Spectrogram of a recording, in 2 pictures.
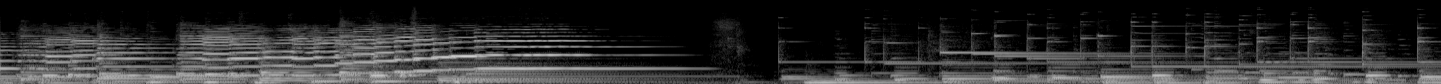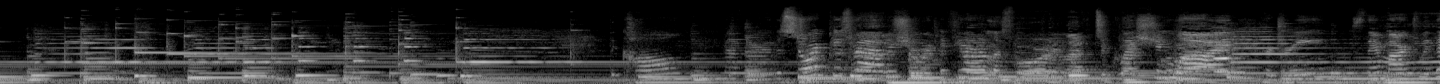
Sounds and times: Classical music: 0.0 - 7.2, 7.8 - 28.8
Guitar: 0.0 - 28.8
Inside, small room: 0.0 - 28.8
Glockenspiel: 7.8 - 28.8.

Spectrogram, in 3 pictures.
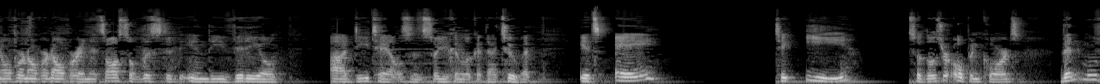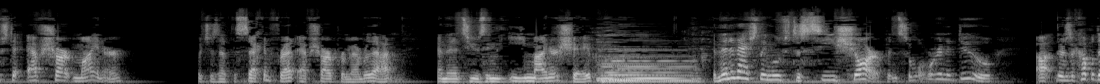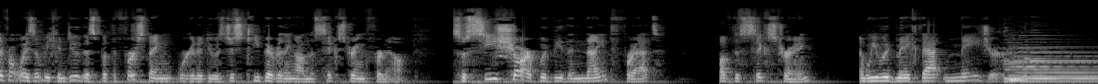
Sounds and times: Speech: 0.0 - 6.7, 7.8 - 12.4, 13.0 - 17.0, 18.1 - 32.1.

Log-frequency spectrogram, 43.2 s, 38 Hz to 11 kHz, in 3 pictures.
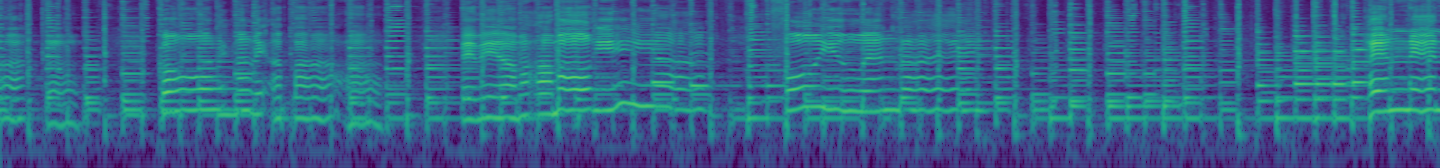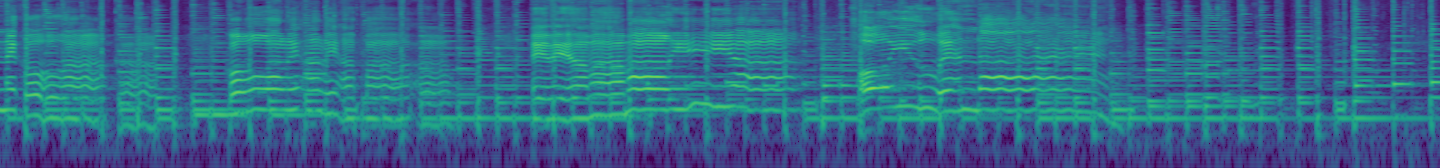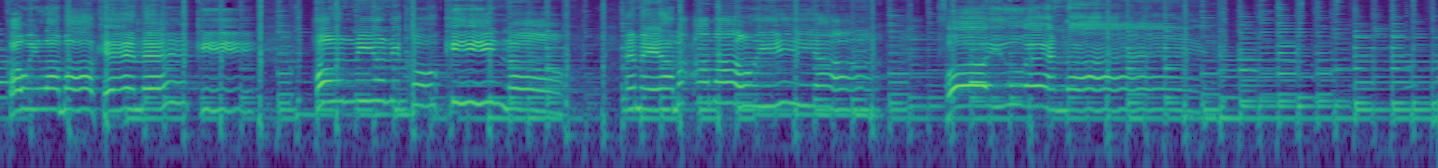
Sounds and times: Music: 0.0 - 43.1.

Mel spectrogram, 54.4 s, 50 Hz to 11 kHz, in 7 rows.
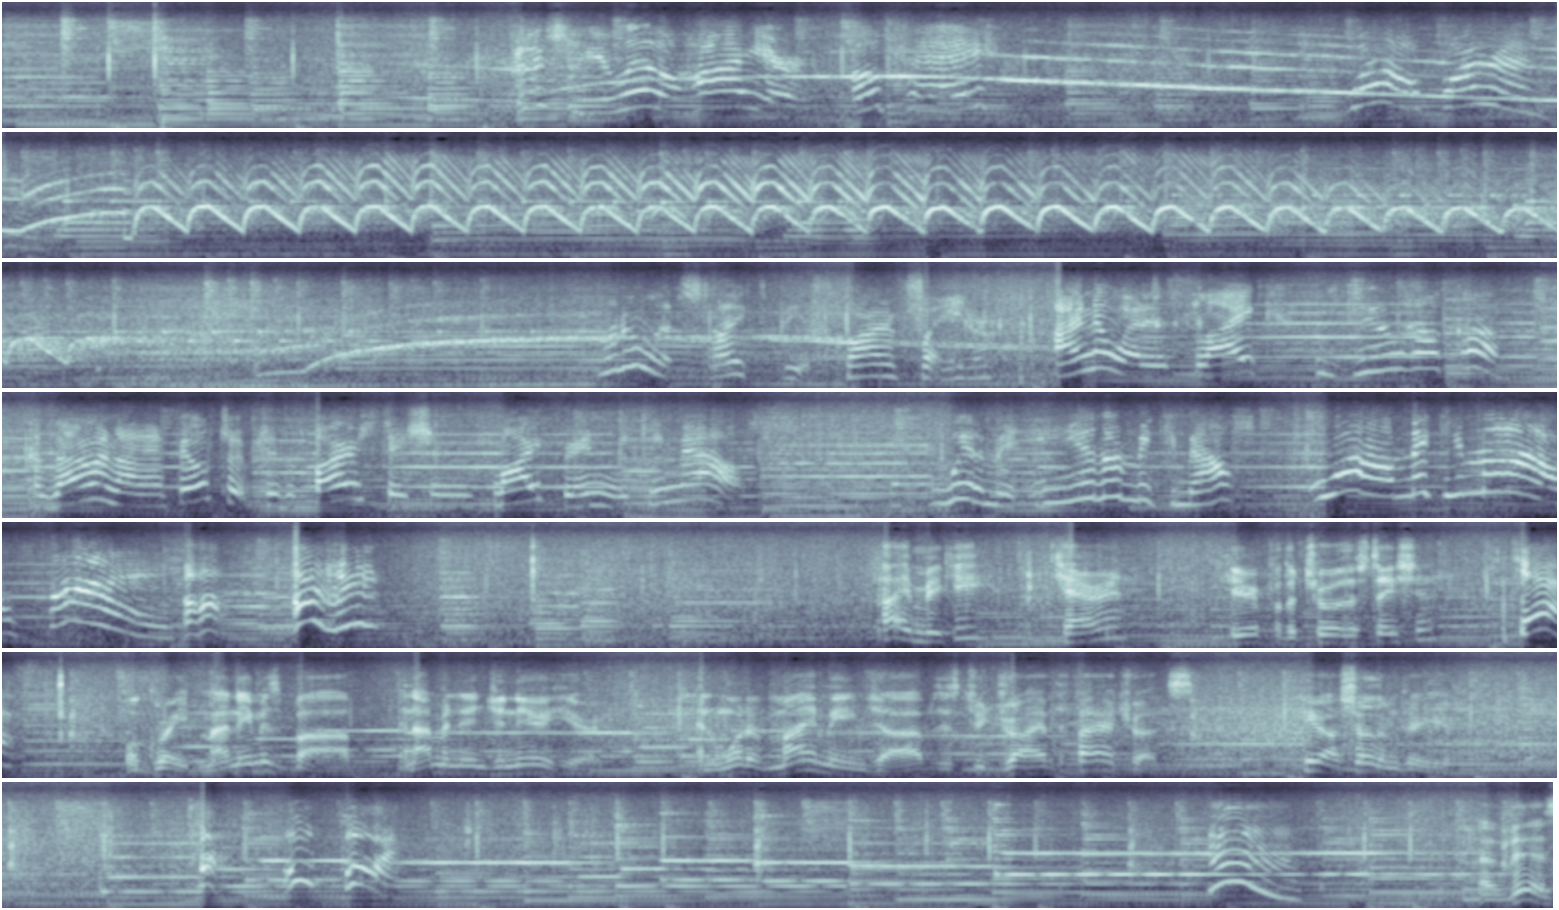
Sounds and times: Music: 0.0 - 54.4.

